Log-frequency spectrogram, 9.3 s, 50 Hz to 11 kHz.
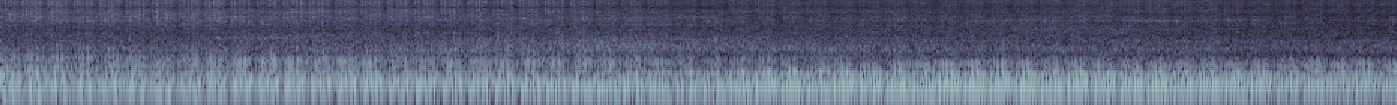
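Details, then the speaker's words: Alfa Romeo GTV with an exhaust far louder than it used to be: deep, loud, rasping drone pulsing as revs climb, pointing to blown flex pipes and a holed cat; exhaust leak. "We're also gonna try and see if we can figure out this exhaust leak that I have, because the car was never this loud. It sounds like an Italian NASCAR that's cammed with a V8."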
